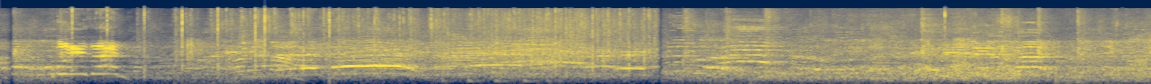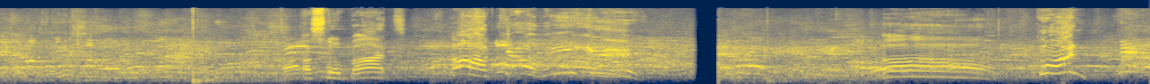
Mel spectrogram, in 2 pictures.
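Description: A crowd of men shouts and chants loudly nearby, outdoors.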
